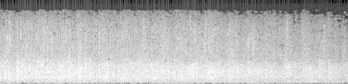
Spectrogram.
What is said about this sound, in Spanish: Dale un aplauso a la mamá, que es muy linda.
